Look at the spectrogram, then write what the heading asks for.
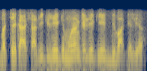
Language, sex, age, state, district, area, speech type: Hindi, male, 60+, Bihar, Muzaffarpur, rural, conversation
